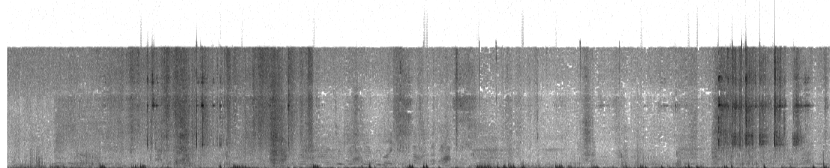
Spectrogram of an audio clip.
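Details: A German Shepherd out in the snow gives deep, rough woofs and grumbles in short irregular bursts, with a person talking.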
